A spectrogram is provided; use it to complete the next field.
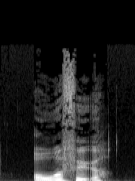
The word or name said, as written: overføre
